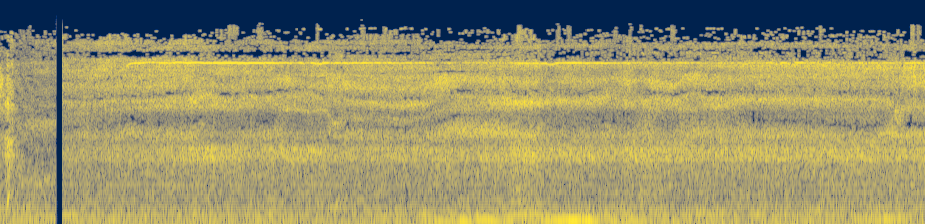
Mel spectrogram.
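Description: Continuous high-pitched whine with shifting tone and hissing water spray, typical of an ultrasonic scaler during a dental hygiene clean.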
